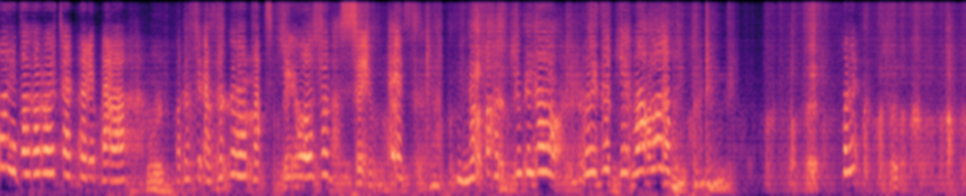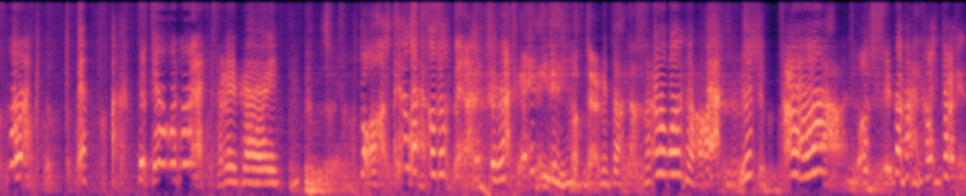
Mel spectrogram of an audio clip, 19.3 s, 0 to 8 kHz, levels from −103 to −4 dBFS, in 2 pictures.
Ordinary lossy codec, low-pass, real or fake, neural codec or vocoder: none; none; fake; codec, 16 kHz, 0.5 kbps, FreqCodec, smaller model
